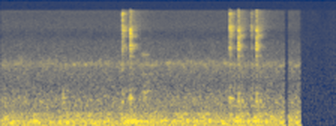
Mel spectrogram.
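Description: Near silence with a few faint computer mouse clicks: one a little before halfway, then a quick cluster of two or three near the end.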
